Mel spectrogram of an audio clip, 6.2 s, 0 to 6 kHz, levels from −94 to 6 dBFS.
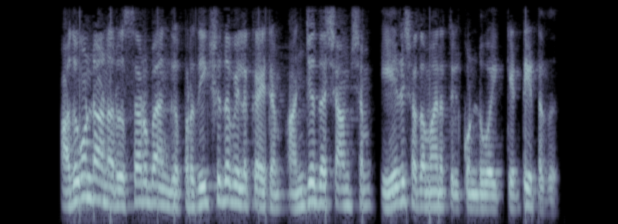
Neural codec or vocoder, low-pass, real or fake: none; 5.4 kHz; real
